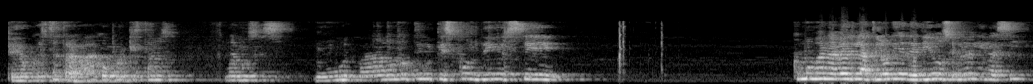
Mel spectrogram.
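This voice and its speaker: A man's voice: extremely high pitch, fairly even intonation, a little slow, pauses often, a little mellow, highs cut off, slight background noise. A middle-aged man preaching a sermon in a church, emphatic, repeating his phrases and adding jokey asides. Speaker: pastor. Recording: echoey church hall.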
